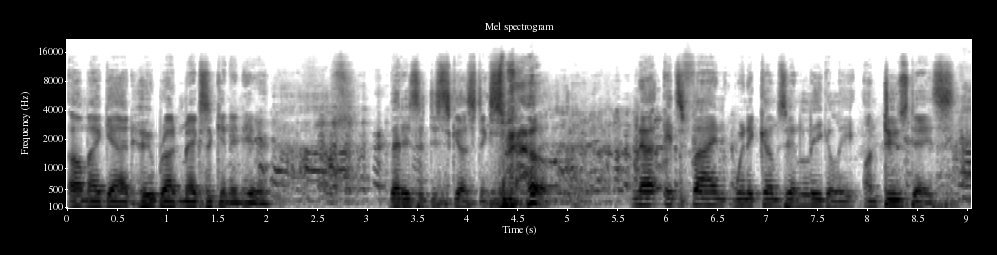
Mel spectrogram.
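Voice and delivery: low, disgusted Trump voice; low mock Trump in the office; Trump impression. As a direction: sneer at the smell like Trump. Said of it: "what if Trump".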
